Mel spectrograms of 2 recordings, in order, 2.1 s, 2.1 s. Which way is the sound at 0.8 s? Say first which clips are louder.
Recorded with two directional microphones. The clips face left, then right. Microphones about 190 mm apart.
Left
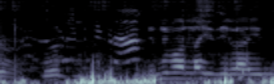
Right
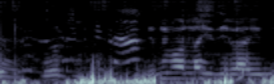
Even; 40° right (ahead or behind).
